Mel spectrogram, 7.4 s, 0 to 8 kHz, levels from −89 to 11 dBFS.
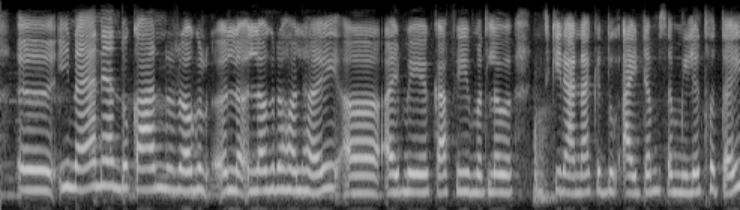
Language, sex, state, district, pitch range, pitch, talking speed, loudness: Maithili, female, Bihar, Sitamarhi, 255-300 Hz, 275 Hz, 155 wpm, -17 LUFS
